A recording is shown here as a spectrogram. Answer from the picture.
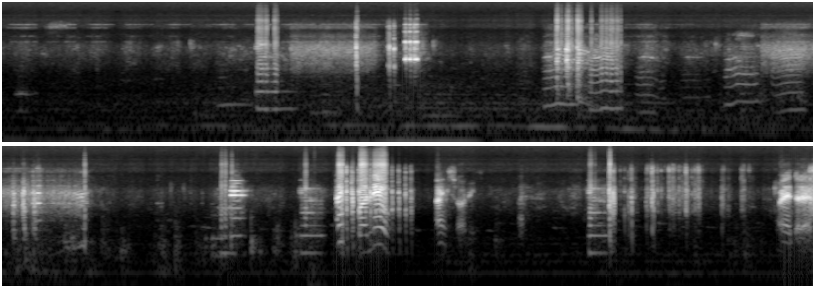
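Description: A woman's voice in short, broken phrases, with pauses of a second or two between them.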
